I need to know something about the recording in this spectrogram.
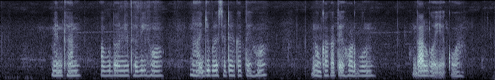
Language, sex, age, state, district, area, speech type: Santali, female, 18-30, West Bengal, Birbhum, rural, spontaneous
